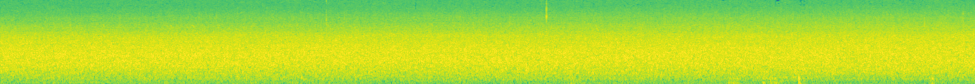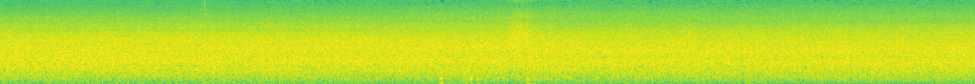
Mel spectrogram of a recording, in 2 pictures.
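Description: Steady rushing noise of a passenger train in motion, heard from on board: an even wash of wheel and air noise, with a few faint knocks from the running gear.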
